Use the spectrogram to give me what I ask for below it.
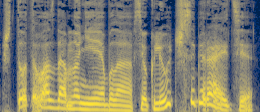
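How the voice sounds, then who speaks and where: A lazy, sarcastic tomcat from a storybook drawls every word slowly and teasingly, as the narrator puts him on. The tone is mellow and soft, and the recording is dry and close. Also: mid-range voice, big pitch swings, creaky, no echo, heavily acted. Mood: lazy, mocking. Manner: drawling, mocking. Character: lazy, sly talking male cat.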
